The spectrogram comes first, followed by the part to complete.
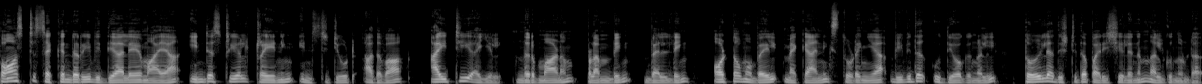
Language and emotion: Malayalam, neutral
